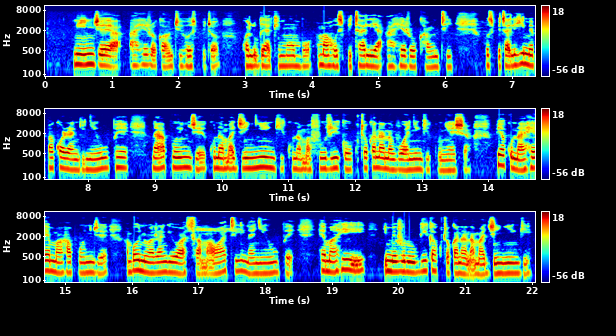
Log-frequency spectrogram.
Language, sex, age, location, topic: Swahili, female, 18-24, Kisumu, health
